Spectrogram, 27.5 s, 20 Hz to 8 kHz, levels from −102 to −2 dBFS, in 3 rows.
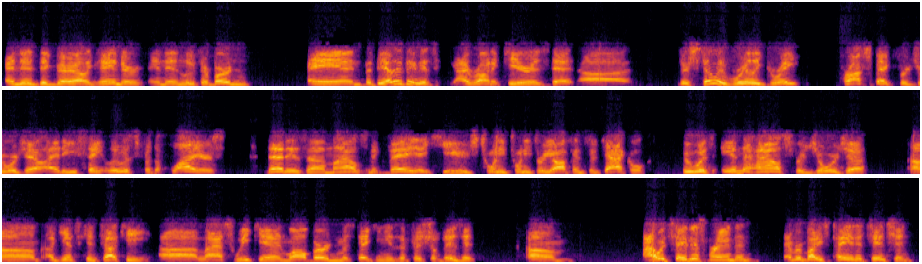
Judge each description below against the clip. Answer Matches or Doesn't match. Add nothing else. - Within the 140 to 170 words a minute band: Matches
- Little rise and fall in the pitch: Doesn't match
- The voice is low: Matches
